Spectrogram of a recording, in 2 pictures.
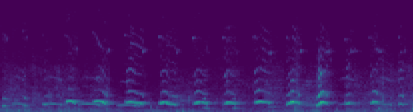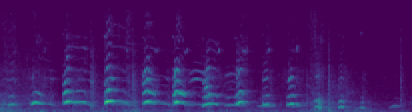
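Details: Three unhappy young puppies kept indoors, complaining because they want out; rapid high whines and yelps repeated about three times a second, overlapping in a steady chorus.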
